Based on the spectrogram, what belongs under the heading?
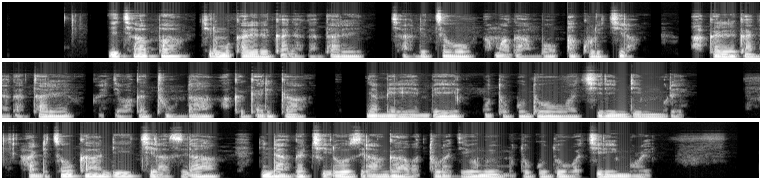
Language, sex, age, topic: Kinyarwanda, male, 18-24, government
